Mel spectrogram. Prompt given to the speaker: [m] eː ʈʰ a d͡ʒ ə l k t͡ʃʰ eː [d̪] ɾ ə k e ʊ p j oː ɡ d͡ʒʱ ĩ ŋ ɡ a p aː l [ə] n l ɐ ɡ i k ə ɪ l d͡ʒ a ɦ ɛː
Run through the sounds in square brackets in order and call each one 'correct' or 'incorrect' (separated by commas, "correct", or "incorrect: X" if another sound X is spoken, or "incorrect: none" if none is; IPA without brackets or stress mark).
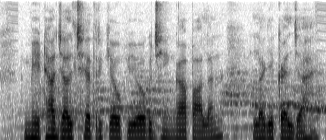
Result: correct, incorrect: t̪, correct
